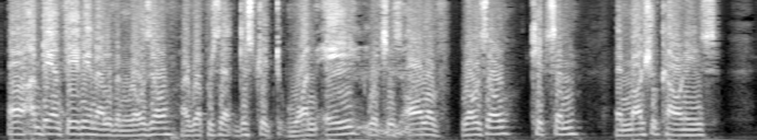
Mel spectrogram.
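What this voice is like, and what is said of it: Voice affected by a cold. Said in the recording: “Pardon my voice. I got a little cold.”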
